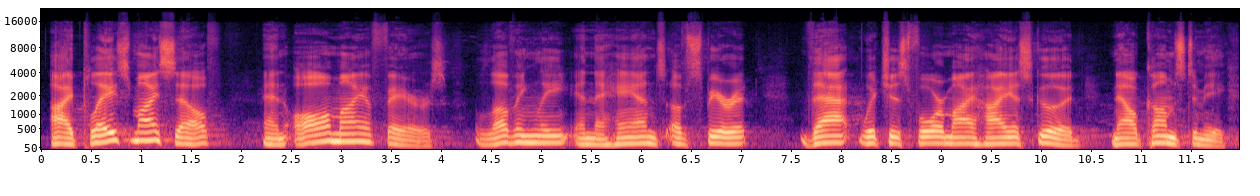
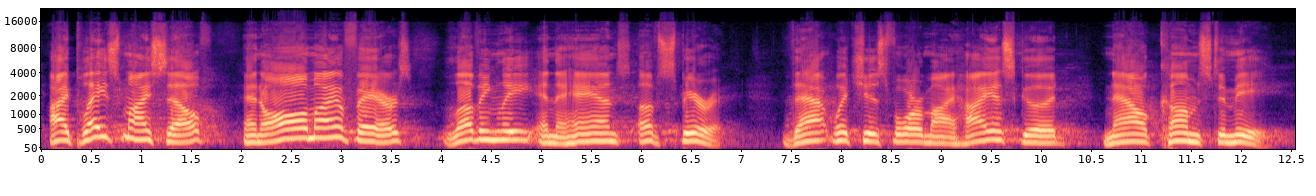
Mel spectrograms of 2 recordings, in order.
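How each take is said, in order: First: It is said in a softer voice. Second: It is said in a loud voice.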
